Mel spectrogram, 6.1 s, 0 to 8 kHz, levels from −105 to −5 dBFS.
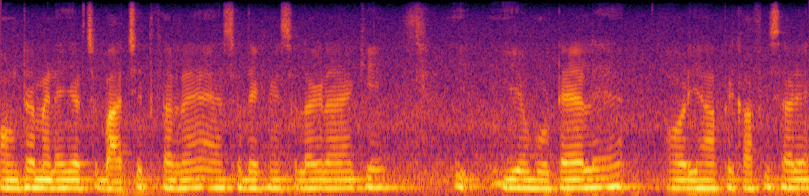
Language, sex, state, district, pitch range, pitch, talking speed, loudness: Hindi, male, Bihar, West Champaran, 125-135 Hz, 130 Hz, 245 wpm, -17 LUFS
